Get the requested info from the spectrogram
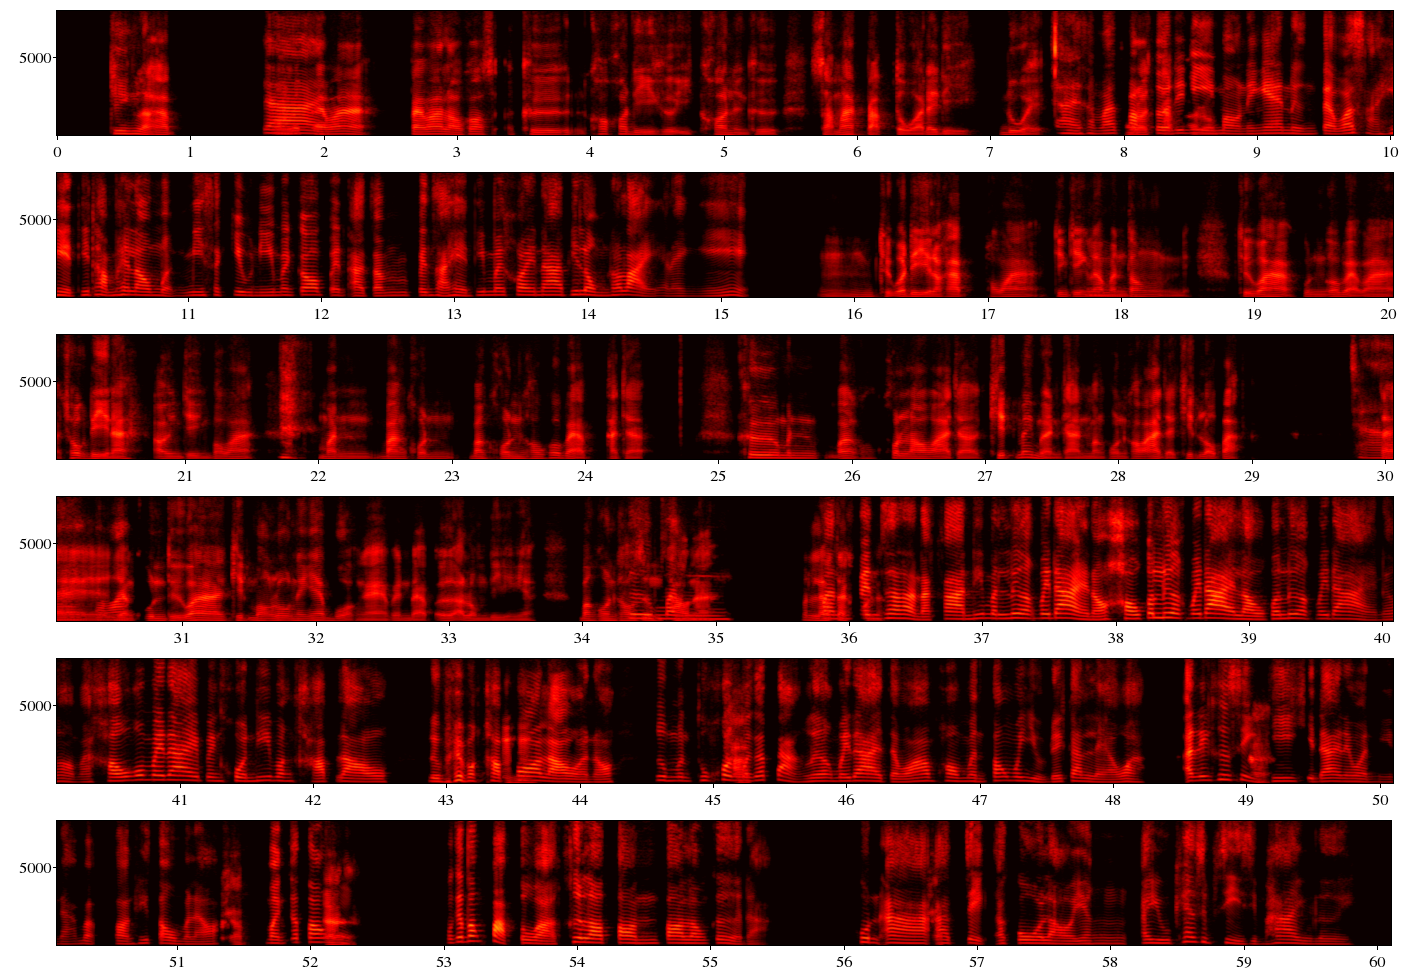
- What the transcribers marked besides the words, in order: surprised: "จริงเหรอครับ"; chuckle; tsk; laughing while speaking: "ไป"
- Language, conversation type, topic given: Thai, podcast, คุณรับมือกับคำวิจารณ์จากญาติอย่างไร?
